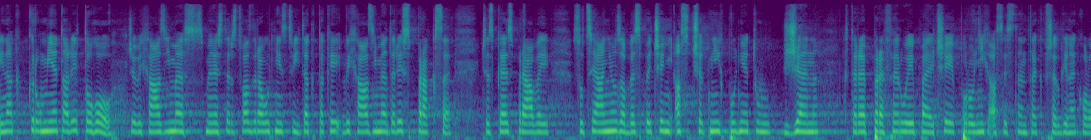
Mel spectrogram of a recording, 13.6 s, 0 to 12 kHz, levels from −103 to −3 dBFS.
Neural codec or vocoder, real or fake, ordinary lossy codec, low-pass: codec, 24 kHz, 3.1 kbps, DualCodec; fake; MP3, 64 kbps; 10.8 kHz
